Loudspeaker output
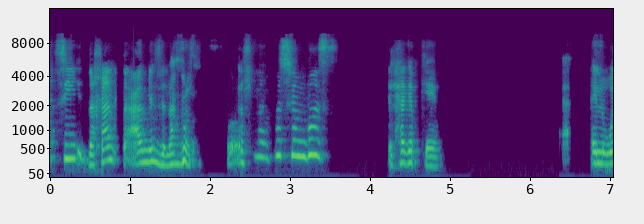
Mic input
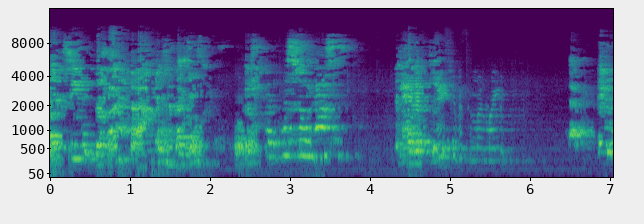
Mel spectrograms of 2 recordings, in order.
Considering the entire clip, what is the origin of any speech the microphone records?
both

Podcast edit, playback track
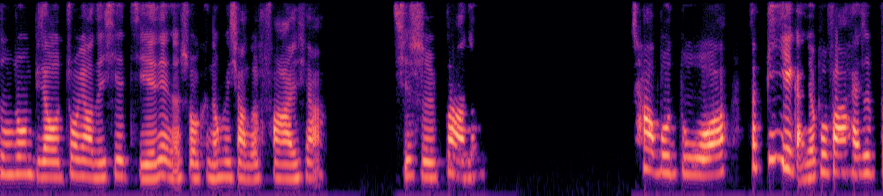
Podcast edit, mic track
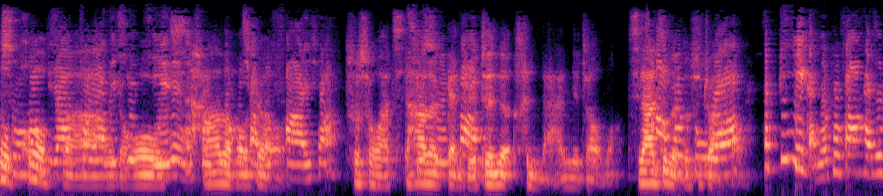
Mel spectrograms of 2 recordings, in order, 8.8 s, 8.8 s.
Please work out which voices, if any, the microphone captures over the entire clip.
both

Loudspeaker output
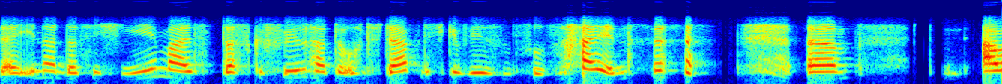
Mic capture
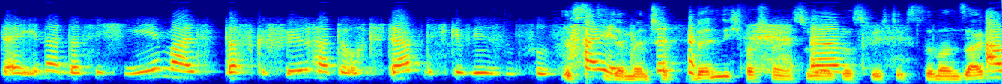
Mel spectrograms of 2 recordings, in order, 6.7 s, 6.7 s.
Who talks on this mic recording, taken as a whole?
both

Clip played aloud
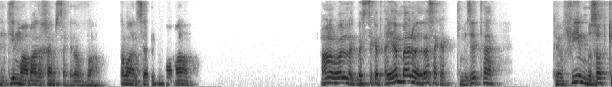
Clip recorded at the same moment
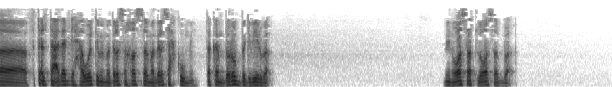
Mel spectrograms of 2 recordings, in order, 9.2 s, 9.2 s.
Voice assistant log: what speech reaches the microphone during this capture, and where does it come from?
user only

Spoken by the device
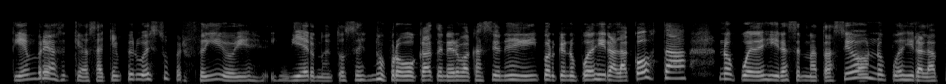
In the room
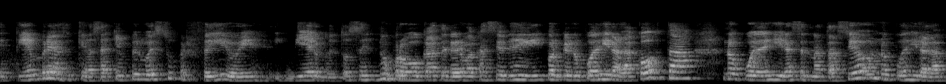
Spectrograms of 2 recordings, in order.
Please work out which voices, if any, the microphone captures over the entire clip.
echo only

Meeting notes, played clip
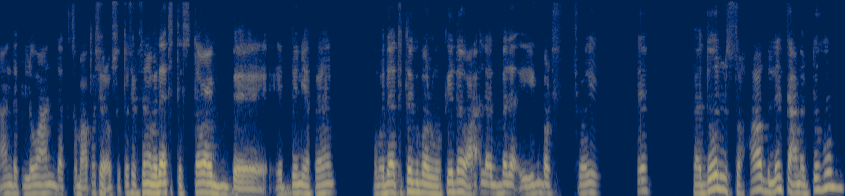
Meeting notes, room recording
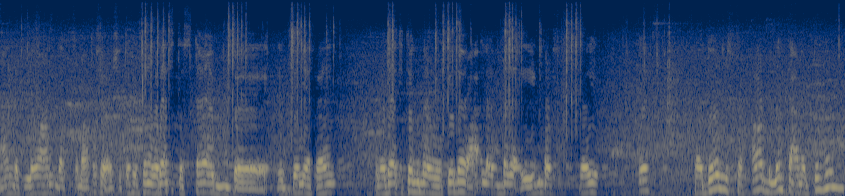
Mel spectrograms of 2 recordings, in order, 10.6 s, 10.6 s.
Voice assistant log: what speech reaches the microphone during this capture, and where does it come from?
echo only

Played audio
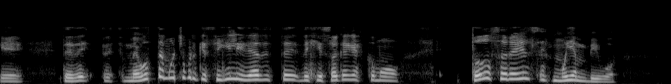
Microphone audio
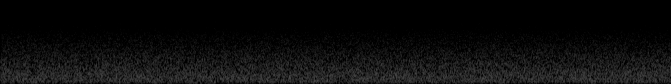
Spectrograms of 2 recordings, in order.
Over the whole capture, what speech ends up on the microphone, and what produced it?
neither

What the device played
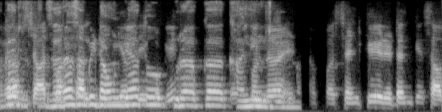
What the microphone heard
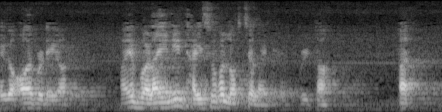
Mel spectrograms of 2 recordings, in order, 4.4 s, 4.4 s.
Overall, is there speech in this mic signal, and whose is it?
user only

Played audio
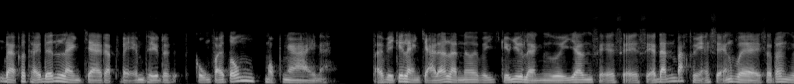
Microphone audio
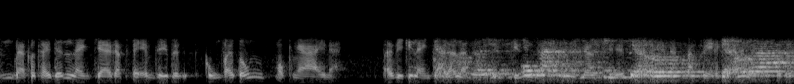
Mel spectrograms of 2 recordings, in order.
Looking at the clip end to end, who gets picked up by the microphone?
both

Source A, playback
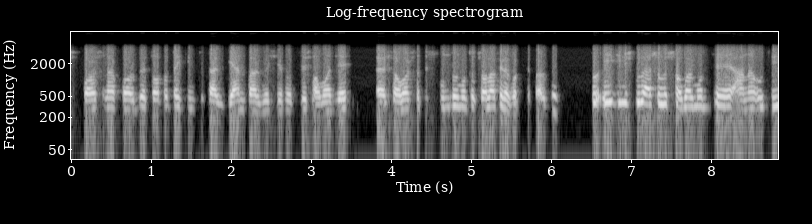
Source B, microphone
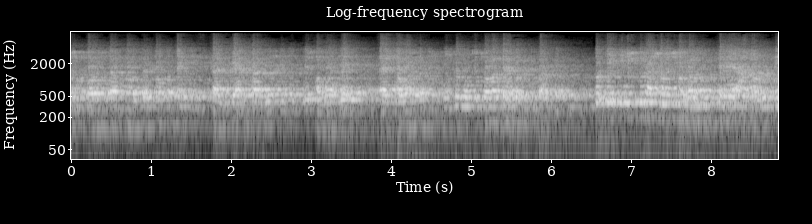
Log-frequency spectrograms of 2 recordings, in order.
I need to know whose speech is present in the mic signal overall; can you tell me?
echo only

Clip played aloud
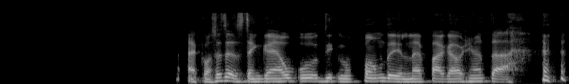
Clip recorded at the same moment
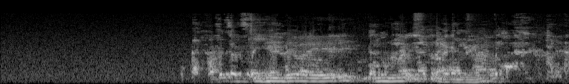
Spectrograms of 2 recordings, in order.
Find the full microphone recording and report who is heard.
both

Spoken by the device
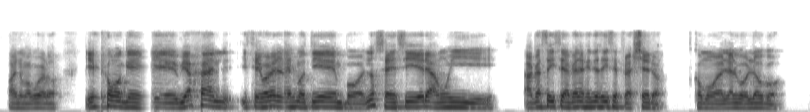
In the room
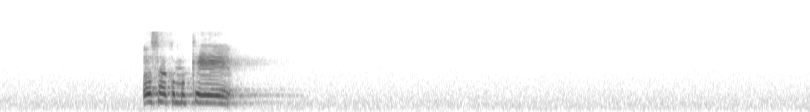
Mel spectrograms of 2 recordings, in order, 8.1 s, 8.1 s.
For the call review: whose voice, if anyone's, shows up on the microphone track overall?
user only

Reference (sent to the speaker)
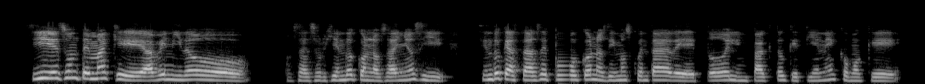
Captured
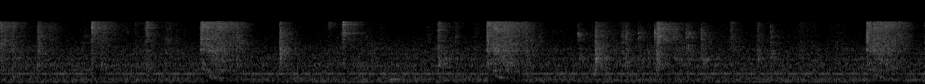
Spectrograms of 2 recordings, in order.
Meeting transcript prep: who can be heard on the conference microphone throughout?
neither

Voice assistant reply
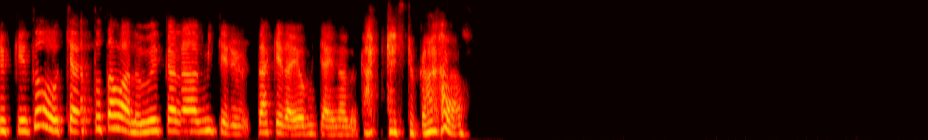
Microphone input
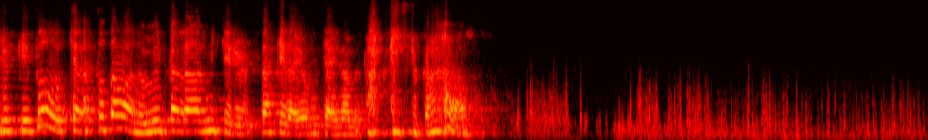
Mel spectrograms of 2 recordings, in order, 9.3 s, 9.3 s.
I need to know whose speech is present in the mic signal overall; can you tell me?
echo only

